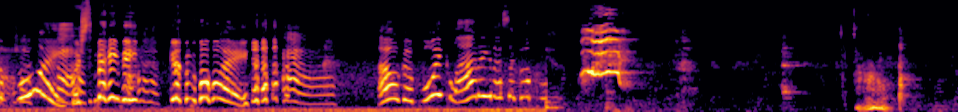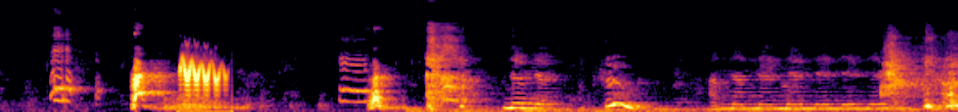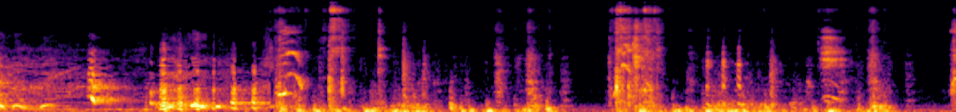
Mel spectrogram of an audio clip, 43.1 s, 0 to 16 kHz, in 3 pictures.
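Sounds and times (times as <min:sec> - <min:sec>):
falling sound: 0:17.0 - 0:17.9
low voice sounds: 0:17.0 - 0:17.9.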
